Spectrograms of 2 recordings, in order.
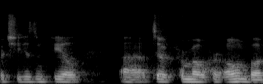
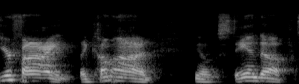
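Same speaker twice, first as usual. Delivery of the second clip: mock straightforward, very male, loud, blunt voice; 4 semitones higher than usual. A former principal retells what they used to say, in a loud, straightforward male voice. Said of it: "in my very male, straightforward, loud voice".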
